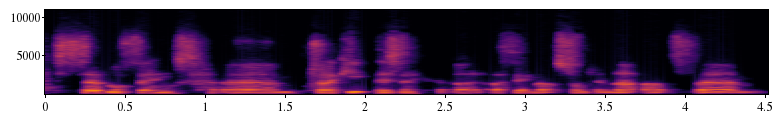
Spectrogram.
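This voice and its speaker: A middle-aged man, chatting in a relaxed way as an interview guest from home over a video call. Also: medium pitch, moderate pace, low-quality recording. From England. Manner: relaxed, easygoing with chuckles and restarts. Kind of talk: casual interview chat.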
